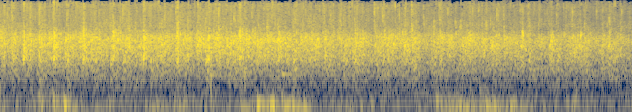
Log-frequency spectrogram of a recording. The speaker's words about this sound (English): Another round of applause for these wonderful gentlemen.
